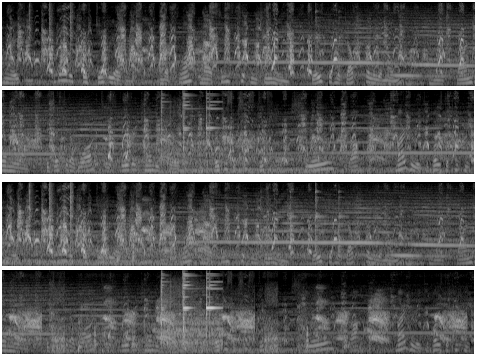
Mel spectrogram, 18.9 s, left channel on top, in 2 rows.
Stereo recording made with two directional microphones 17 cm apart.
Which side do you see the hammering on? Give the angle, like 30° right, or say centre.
50° right.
